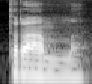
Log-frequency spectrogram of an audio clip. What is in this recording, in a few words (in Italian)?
"Tram", Italian; lesson 6 articles plural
